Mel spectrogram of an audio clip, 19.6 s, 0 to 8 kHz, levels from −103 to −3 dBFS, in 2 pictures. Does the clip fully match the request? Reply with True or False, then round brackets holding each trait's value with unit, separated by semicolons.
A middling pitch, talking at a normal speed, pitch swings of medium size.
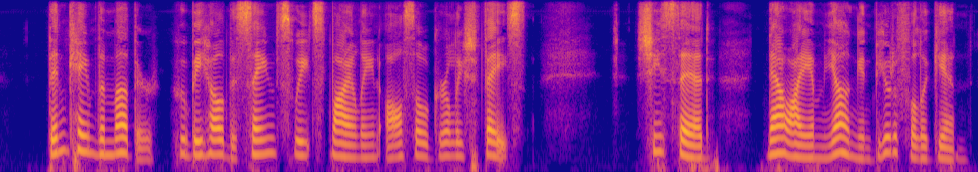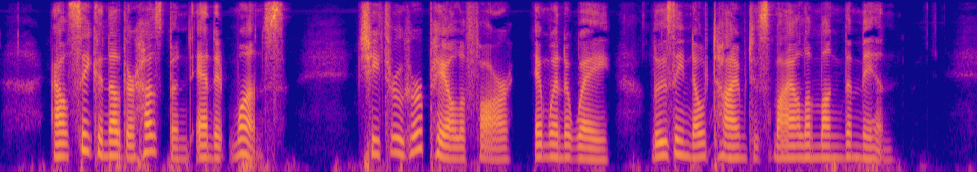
True (180 Hz; 145 wpm; 4.5 semitones)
